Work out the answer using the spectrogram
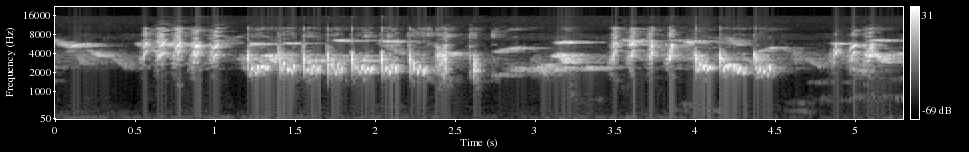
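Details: Black-browed reed warbler song meant to set off a silent caged bird: a high thin note, then two bouts of harsh buzzy chattering separated by a brief pause, over a low hum.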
